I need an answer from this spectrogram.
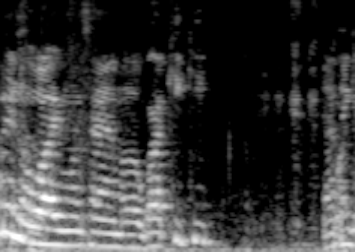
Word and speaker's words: Waikiki: I've been to Hawaii one time, Waikiki.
